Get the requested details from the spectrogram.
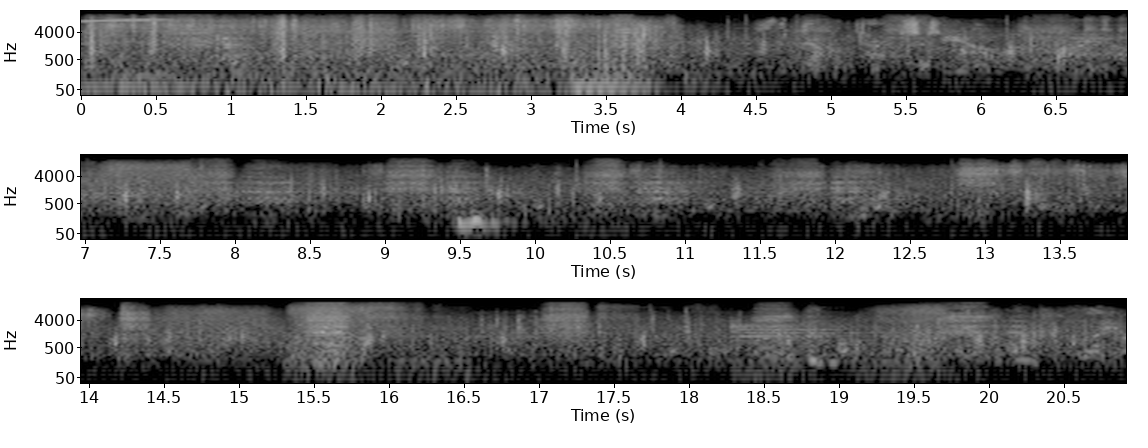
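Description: Tall leafy plants rustle and crackle as someone pushes through them.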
